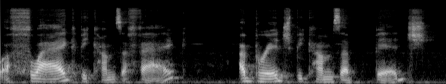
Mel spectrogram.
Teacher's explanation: You'll also hear kids delete R's and L's. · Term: cluster reduction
